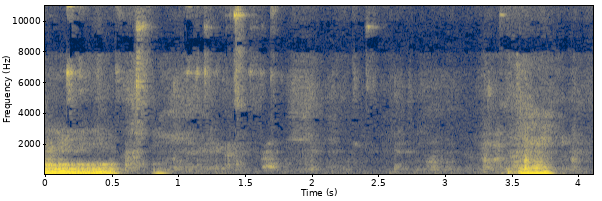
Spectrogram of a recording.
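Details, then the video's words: Vizsla and Doberman playing indoors over a new toy, each wanting it; low rumbling growls open the clip, then quiet scuffling and a second short deep growl near the end. "Vizsla vs Doberman - gimme your toy!"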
